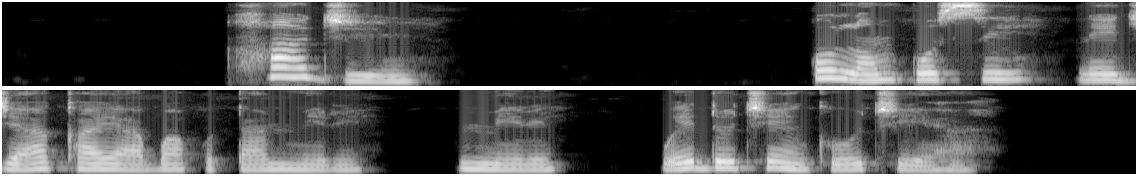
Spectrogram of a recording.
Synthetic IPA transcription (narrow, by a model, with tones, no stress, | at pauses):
ha˦d͡ʒi˨ | ʊ˦lɔ˨m̩˦pʊ˦si˦ | ne˦d͡ʒi˨a˦ka˦ɣa˨ɡ͡ba˦pʊ˨ta˨˦m˨ɾi˦ | m̩˦mi˦ɾi˦ | we˨˦do˦t͡ʃe˦ŋ̩˨kʰo˦t͡ʃi˨e˨ɦa˦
